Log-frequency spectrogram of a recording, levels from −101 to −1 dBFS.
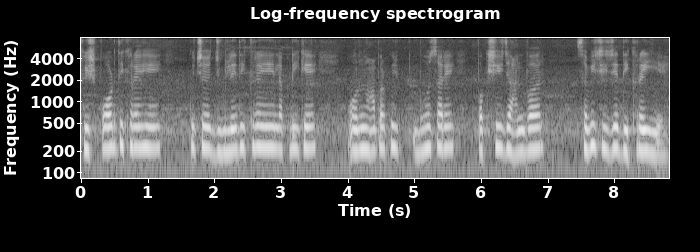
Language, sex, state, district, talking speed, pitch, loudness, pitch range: Hindi, female, Bihar, Kishanganj, 165 wpm, 220 Hz, -19 LUFS, 205-225 Hz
